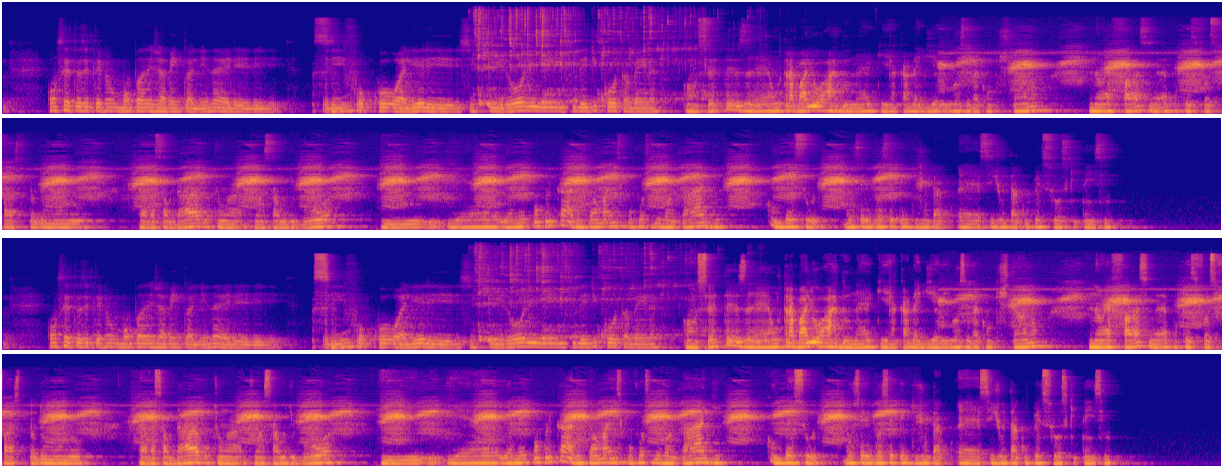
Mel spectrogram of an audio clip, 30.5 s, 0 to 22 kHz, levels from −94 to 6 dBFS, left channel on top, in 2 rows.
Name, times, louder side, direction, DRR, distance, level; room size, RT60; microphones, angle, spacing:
voice 1, 0.0-3.5 4.0-8.2, left 1 dB, 10° left, 6 dB, 0.3 m, -26 dB
voice 2, 3.9-4.5 8.5-16.7 16.9-19.5 20.0-24.3 24.8-25.5 25.8-29.1, right 3 dB, 60° right, 12 dB, 0.5 m, -22 dB
sound 1, 5.8-9.0 9.3-9.4 9.7-9.8, left 2 dB, 60° left, 1.1 m, -34 dB
sound 2, 11.7-12.2 12.6-12.9 13.2-14.1 14.7-15.4 15.7-16.5 16.9-17.2 17.4-17.8 18.1-18.5 18.9-19.6 20.0-20.8 21.1-21.8 22.2-23.0 23.3-24.0 24.3-24.6 24.9-25.2 25.4-25.8 26.1-26.8, right 2 dB, 5° right, 1.0 m, -22 dB
9.1 x 4.3 x 6.3 m, 0.92 s
head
